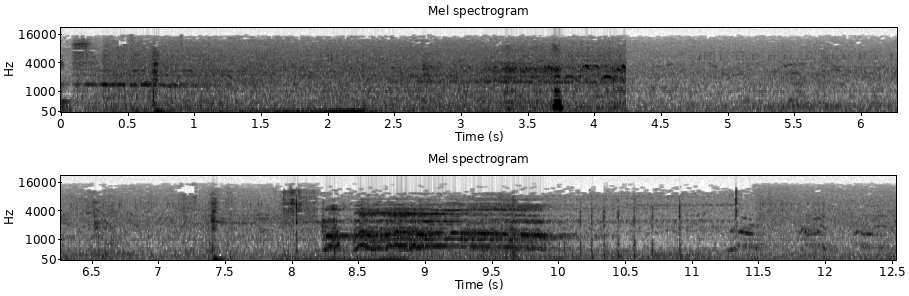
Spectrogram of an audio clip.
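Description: Blue slate turkey tom calling while strutting in display, with a longer call of about two seconds near the end. A single sharp tap stands out a little before the middle.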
